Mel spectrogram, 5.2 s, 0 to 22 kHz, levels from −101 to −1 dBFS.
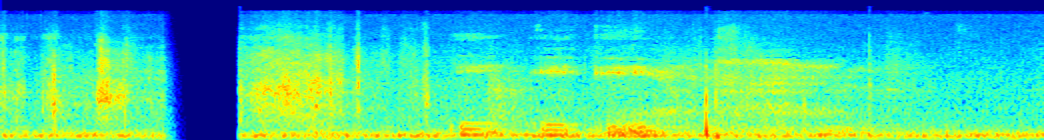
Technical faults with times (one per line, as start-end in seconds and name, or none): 0.00-5.22 sample clock jitter
0.81-1.21 long network dropout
